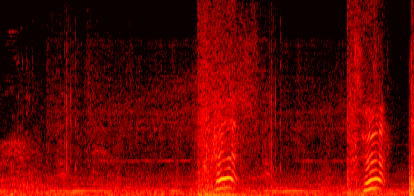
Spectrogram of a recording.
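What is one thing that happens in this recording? A charged magic shot fires with a bright whoosh.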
